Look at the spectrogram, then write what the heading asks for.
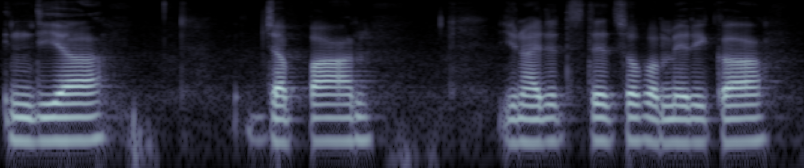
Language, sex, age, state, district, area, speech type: Manipuri, male, 30-45, Manipur, Tengnoupal, rural, spontaneous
